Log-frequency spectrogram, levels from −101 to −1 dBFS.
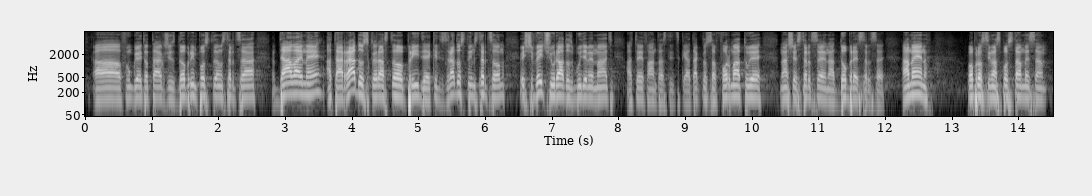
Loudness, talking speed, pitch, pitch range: -25 LUFS, 180 wpm, 145 Hz, 135-155 Hz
